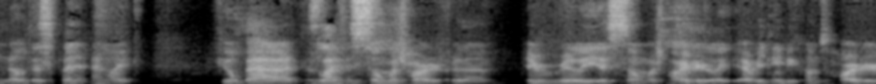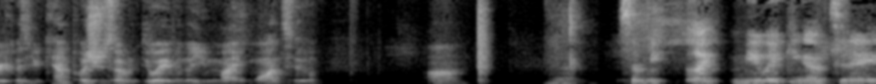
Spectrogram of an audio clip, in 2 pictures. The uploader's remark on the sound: We may or may have not the audio file for this episode soooo, hope you don't mind the bad audio quality for this one!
